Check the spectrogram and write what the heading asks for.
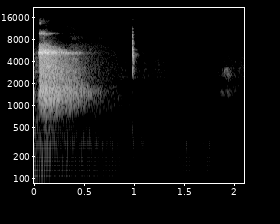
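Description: A short breathy hiss that fades within about half a second, then a single sharp click about a second in, such as a laptop trackpad click while browsing folders.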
